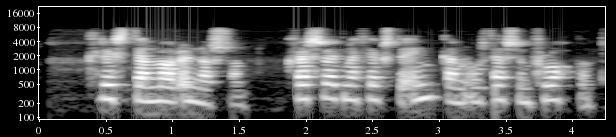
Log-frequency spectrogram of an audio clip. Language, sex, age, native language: Icelandic, female, 40-49, Icelandic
